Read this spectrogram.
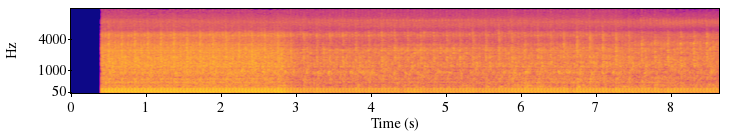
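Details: Engine starts and settles into an even idle with a steady light knock about four per second throughout; the source of the knock is unknown and not pinned down.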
